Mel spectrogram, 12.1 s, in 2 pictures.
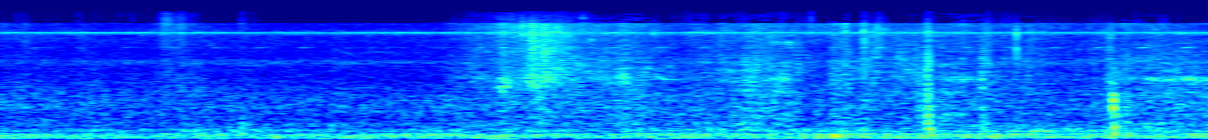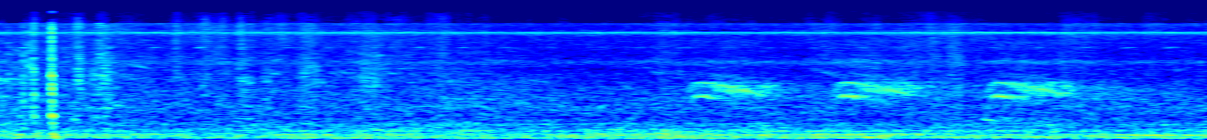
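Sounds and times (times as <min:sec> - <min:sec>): harsh bird calls: 0:09.4 - 0:11.8.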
